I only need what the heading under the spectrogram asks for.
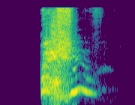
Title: Strong Cold Sneezes with Chhinkni & Noseblow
